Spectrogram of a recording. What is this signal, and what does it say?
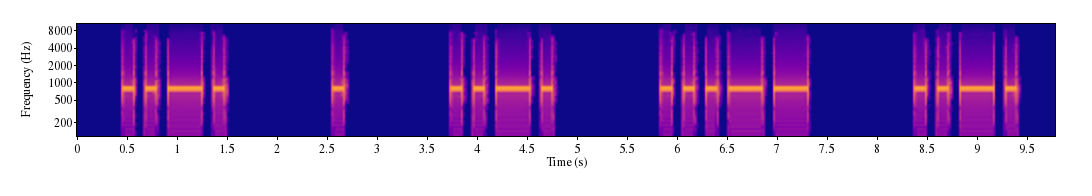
Morse code, heard as a keyed tone, about 10 wpm, spaced as for 6 wpm, 800 Hz. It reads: FEF3F
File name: LEZIONI / 7 GF9Z / 7 GF ws 10wpm 3918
